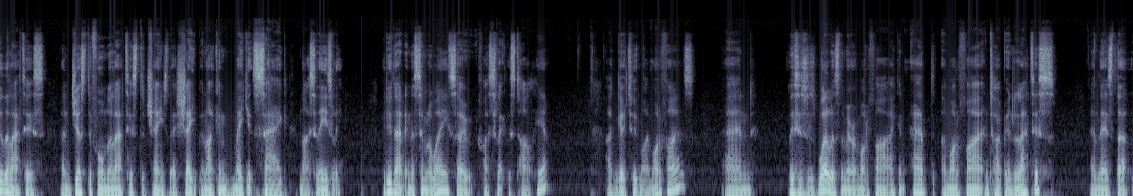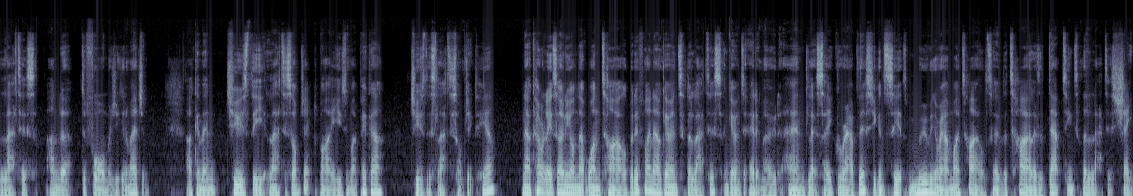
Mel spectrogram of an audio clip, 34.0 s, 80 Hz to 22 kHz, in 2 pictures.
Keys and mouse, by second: 9.7 click, 13.5-18.9 drag, 15.6 t, 27.8 Tab, 28.3 click, 29.1 g.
